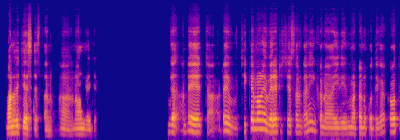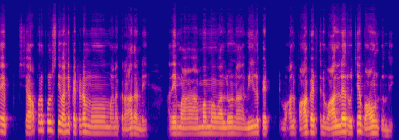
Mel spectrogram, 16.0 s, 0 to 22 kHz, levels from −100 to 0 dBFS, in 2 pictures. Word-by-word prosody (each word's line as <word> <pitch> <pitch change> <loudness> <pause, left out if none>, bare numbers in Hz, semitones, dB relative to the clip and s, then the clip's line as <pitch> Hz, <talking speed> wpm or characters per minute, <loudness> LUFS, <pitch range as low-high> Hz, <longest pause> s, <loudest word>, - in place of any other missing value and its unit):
Non veg 150 +3 +6
చేసేస్తాను. 105 -4 -1 0.2
ఆ! - - -6 0.2
Non-veg. 120 -2 -6 1.4
ఇంగా - - +5 0.2
అంటే, 165 +4 -5 0.3
చ - - -24 0.2
అంటే - - -4 0.3
చికెనులోనే 230 +7 +2
వెరైటీస్ 160 0 +3
చేస్తాను 155 0 -6
గానీ, 165 +5 -5
ఇంక 185 - -20
నా - - -5 0.2
ఇది 130 0 -8 0.2
మటను 135 0 -3
కొద్దిగా. 125 +3 -9
కాపోతే 165 +1 +1 0.4
చేాపల 150 +8 0
పులుసు 205 -1 -1
ఇవన్నీ 170 0 +2
పెట్టడము 155 -3 +1 0.3
మనకు 130 0 -11
రాదండి. 125 -5 -3 0.5
అది 135 0 +1
మా 125 - -1 0.3
అమ్మమ్మ 135 +1 -1
వాళ్ళు 130 0 -1
నా 130 - -4 0.2
వీళ్ళు 145 +3 -1
పెట్ 135 0 -1 0.3
వాళ్ళు 135 +3 -7
బా - - -1
పెడుతునే 155 -4 +2
వాళ్ళే 150 +5 +9
రుచే 165 +5 +2
బావుంటుంది. 120 -7 -1
140 Hz, 140 wpm, -25 LUFS, 130-165 Hz, 1.4 s, వాళ్ళే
